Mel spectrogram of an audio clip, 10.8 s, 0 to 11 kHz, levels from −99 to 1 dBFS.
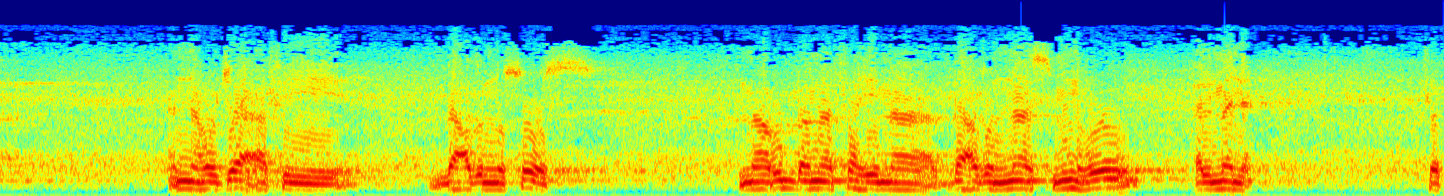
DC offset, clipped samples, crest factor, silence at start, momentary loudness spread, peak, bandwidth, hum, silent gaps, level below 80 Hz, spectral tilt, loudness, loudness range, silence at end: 0.4%; under 0.1%; 12 dB; 0 s; 14 LU; 0 dBFS; 6.4 kHz; none; none; -44 dBFS; -8 dB/octave; -11 LUFS; 3 LU; 0 s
